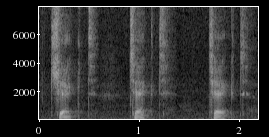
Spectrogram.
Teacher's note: Como não é vozeado, vai lá para a terceira coluna e faz um som de T de tatu no final.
